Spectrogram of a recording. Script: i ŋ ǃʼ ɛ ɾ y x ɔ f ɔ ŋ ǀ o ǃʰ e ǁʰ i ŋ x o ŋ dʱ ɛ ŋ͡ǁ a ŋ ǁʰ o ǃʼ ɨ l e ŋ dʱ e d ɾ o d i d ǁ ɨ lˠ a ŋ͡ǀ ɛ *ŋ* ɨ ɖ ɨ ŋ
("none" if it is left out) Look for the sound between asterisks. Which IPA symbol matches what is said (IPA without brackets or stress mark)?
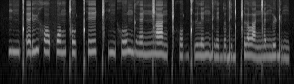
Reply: ŋ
